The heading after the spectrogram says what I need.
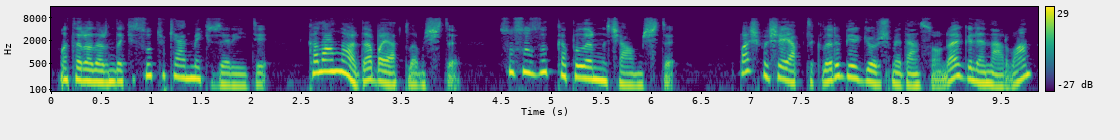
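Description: A man narrating an adventure story aloud in an expressive, animated reading style. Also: high-pitched, no echo. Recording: dry, slightly dull lo-fi.

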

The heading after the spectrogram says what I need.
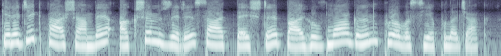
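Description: A woman reading an audiobook, voicing a gruff, bossy old male village tailor who snaps at everyone. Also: mid-range voice, normal speed, darkish tone, close to an everyday voice, poor audio. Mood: businesslike. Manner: bossy, snapping.

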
